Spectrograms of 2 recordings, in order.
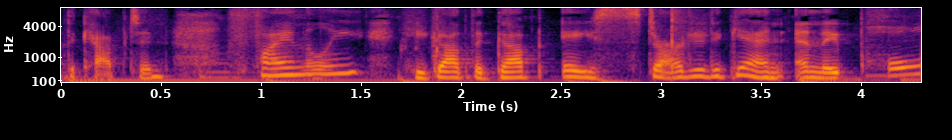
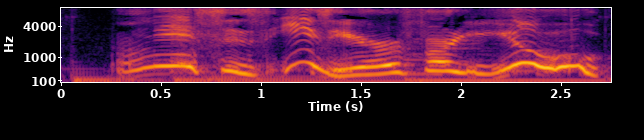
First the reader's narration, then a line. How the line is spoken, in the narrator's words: cried Quasi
